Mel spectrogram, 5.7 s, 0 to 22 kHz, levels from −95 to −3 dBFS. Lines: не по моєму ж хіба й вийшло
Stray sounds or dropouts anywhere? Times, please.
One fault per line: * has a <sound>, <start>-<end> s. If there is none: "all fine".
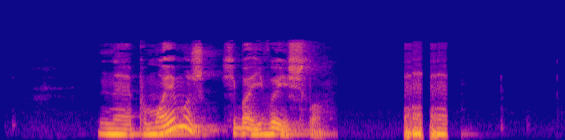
* has a laugh, 4.0-4.5 s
